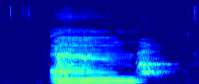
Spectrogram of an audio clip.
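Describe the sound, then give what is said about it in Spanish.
A small female dog gives one drawn-out, tonal bark-like yelp lasting nearly a second, trailing into a shorter, softer whine, with quiet before and after. “Mi perrita está ladrando.”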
